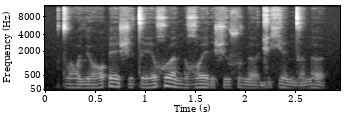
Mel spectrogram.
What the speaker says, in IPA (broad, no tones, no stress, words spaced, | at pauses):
tlɔːlʲɔːʔeː ʃiteːχʷɜː niʁʷeːɾi ʃisʷe nɜːɡiçeː ndɜnɜ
